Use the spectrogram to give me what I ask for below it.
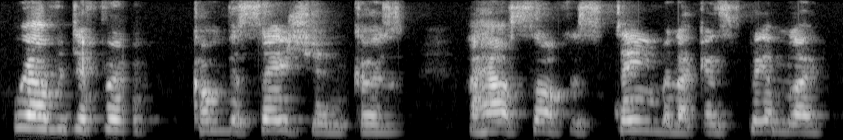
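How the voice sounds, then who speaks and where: This middle-aged man, speaking with a West African accent in a frank interview, has a fairly high voice for a man and moves at a quick pace. He hammers his points home forcefully, circling back to repeat words.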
